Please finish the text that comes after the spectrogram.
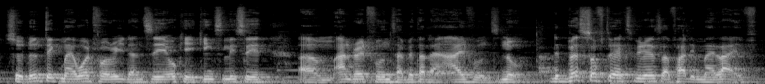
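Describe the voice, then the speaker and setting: A man's voice: medium pitch, steady tone, moderate pace, few pauses. A man from Nigeria with a Nigerian accent, talking casually to his viewers as a tech vlogger and sometimes repeating words while he thinks. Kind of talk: casual talk to camera. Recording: echoey room with soft guitar music behind.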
